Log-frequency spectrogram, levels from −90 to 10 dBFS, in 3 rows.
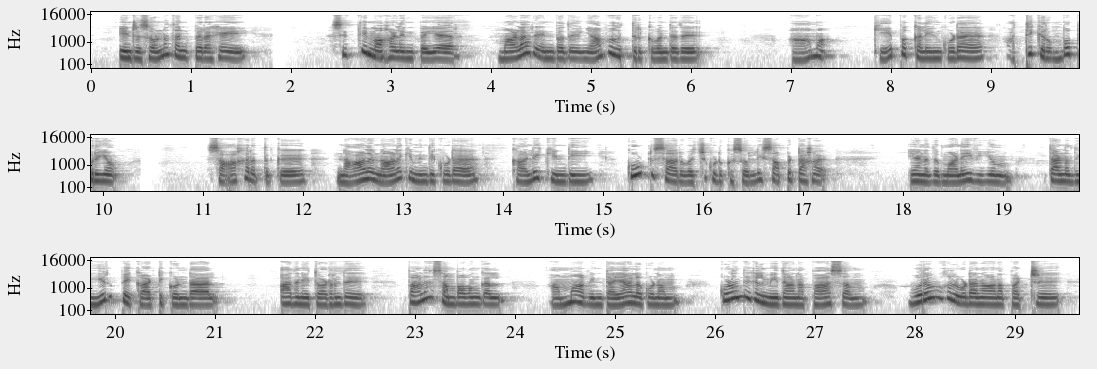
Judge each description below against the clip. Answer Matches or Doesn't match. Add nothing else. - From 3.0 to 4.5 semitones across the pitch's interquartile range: Matches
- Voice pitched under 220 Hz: Matches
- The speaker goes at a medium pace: Matches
